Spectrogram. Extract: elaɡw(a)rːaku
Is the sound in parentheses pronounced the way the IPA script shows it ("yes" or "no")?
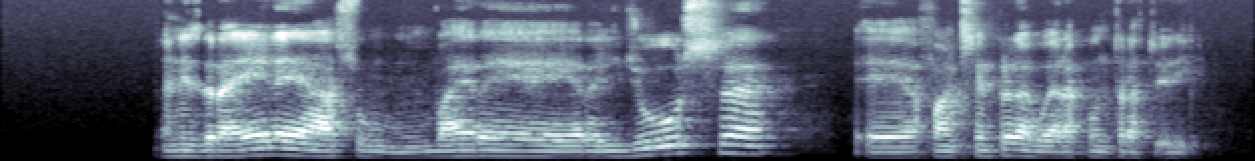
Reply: no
